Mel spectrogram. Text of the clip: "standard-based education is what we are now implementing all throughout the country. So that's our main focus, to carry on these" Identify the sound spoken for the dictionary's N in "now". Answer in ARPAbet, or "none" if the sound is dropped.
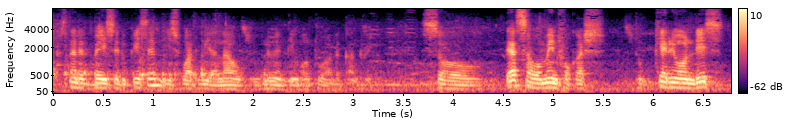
L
